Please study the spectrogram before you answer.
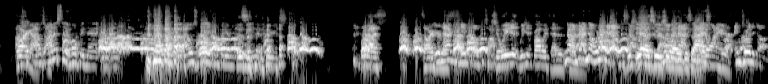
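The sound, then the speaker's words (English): Several dogs bark and yip in loud, nearly continuous bursts, with whiny, howling tones mixed in and a brief lull partway through. “The puppers are making an appearance again, baby. Shout out the dogs. They're a lot more vocal this time.”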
